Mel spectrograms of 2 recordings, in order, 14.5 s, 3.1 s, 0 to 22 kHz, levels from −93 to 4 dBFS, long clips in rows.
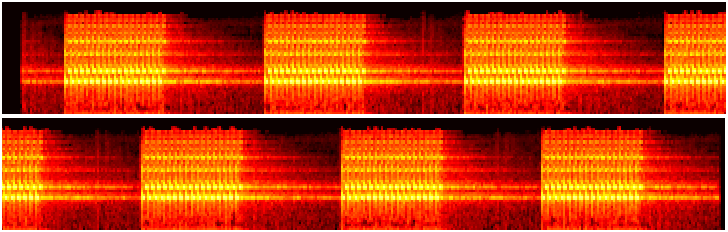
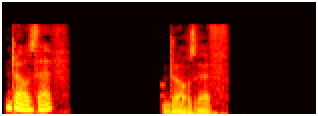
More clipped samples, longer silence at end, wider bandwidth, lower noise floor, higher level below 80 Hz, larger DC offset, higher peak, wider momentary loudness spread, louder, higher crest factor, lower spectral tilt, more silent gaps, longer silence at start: neither; second, 0.4 s vs 0.9 s; first, 15.5 kHz vs 10.5 kHz; second, -40 dBFS vs under -90 dBFS; second, -58 dBFS vs -40 dBFS; neither; first, -2 dBFS vs -8 dBFS; about the same, 20 LU vs 20 LU; first, -10 LUFS vs -27 LUFS; second, 12 dB vs 20 dB; second, 4.5 dB/octave vs -5 dB/octave; second, none vs 0.70-1.58 s; first, 0.6 s vs 0.05 s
